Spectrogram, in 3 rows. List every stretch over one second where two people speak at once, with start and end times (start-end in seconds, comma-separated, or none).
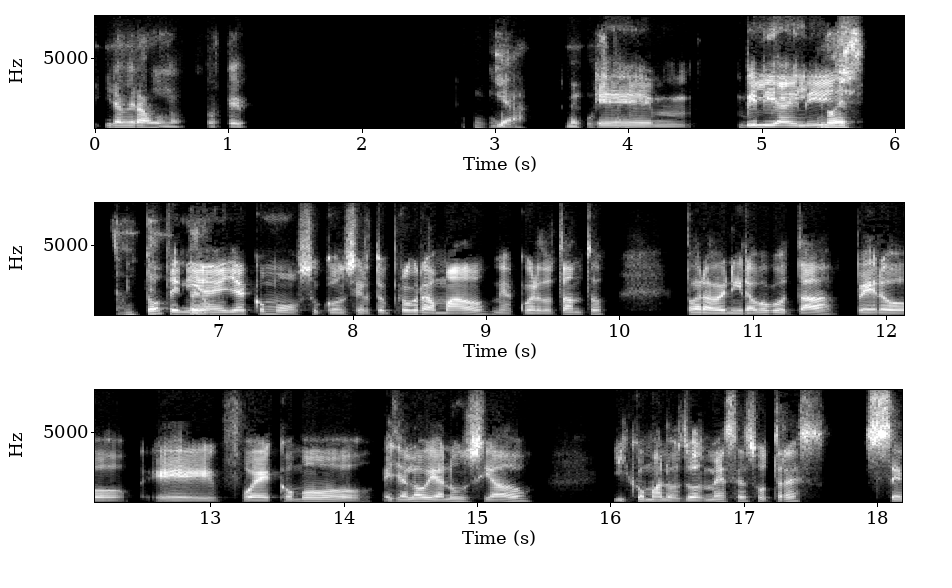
none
